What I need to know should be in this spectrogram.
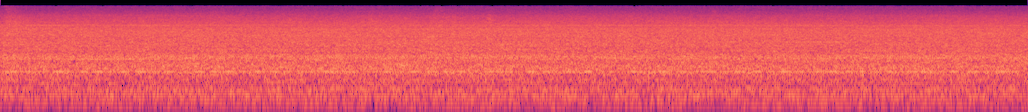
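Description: A metro train pulls into an underground station.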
